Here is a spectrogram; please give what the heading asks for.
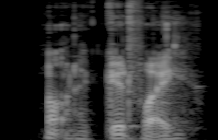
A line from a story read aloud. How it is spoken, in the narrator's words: Toph pipes up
